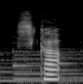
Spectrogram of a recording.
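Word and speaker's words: しか: 鹿在日语当中读作西卡，西卡，西卡。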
